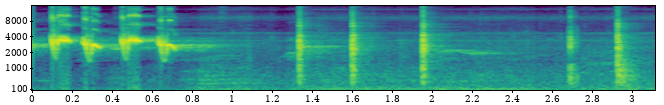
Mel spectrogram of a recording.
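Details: Black-winged myna (white starling) song, used as a tutor to stir other birds into singing: four loud, clear whistled notes in quick succession, then a pause and a series of sharp, widely spaced clicks.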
